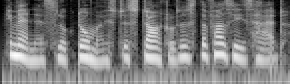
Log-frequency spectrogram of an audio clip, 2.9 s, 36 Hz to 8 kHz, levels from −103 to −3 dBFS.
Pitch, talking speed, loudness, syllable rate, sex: 190 Hz, 185 wpm, -19 LUFS, 5.4 syllables/s, female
